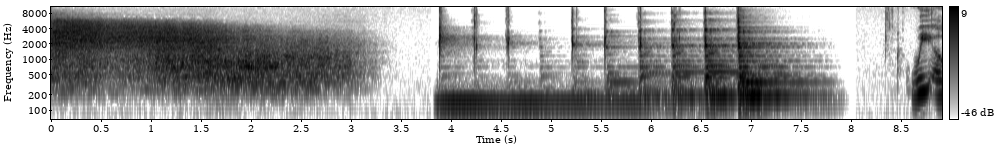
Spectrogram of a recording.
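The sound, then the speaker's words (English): A rushing, windy roar gives way to a steady low engine drone, over which a rapid series of sharp rifle-like cracks rings out, about eight shots in quick irregular succession, rifle shots fired at a sled dog fleeing a Norwegian helicopter across the Antarctic tundra. “open on a sled dog fleeing from a Norwegian helicopter across the Antarctic tundra, dodging rifle shots and dropping grenades.”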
